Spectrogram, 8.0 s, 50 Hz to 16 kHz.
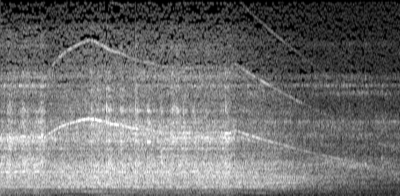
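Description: Angle grinder with a hard grinding disc grinding edge-on into a 4140 steel die block: a steady high motor whine over a grinding hiss. A little past halfway the whine starts to fall and fade as the disc spins down.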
